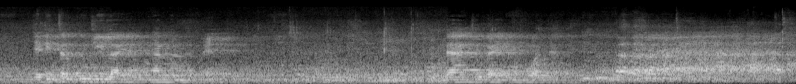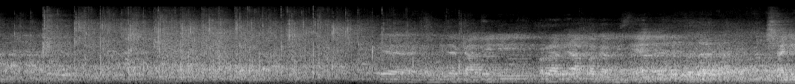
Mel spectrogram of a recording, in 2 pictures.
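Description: A man speaks into a microphone over loudspeakers in an echoing hall.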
